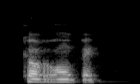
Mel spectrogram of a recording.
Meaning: third-person plural imperfect indicative of corrompre
- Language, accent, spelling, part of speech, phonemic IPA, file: French, Canada, corrompaient, verb, /kɔ.ʁɔ̃.pɛ/, LL-Q150 (fra)-corrompaient.wav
